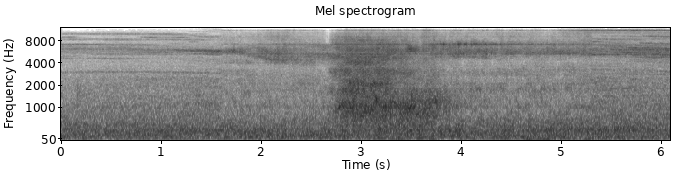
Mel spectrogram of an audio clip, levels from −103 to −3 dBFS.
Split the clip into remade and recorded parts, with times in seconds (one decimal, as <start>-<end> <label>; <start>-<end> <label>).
0.0-1.6 recorded; 1.6-5.3 remade; 5.3-6.1 recorded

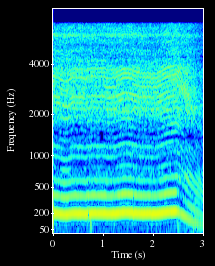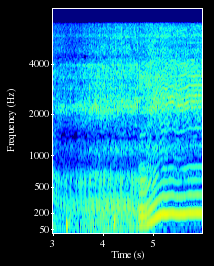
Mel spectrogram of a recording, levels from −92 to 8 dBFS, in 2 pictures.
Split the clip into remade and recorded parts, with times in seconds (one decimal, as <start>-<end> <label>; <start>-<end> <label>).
0.0-6.0 recorded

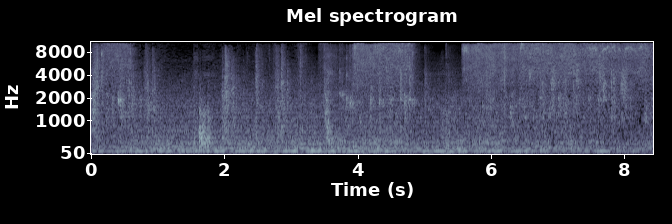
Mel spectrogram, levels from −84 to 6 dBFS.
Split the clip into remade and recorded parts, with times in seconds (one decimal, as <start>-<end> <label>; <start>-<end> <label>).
0.0-3.2 recorded; 3.2-4.3 remade; 4.3-4.9 recorded; 4.9-6.4 remade; 6.4-8.4 recorded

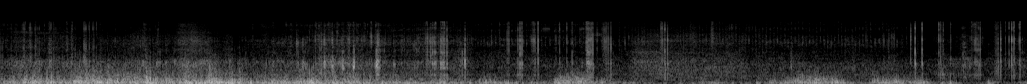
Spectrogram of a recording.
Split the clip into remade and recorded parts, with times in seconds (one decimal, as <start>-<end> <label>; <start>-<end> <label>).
0.0-1.8 recorded; 1.8-2.8 remade; 2.8-5.8 recorded; 5.8-10.3 remade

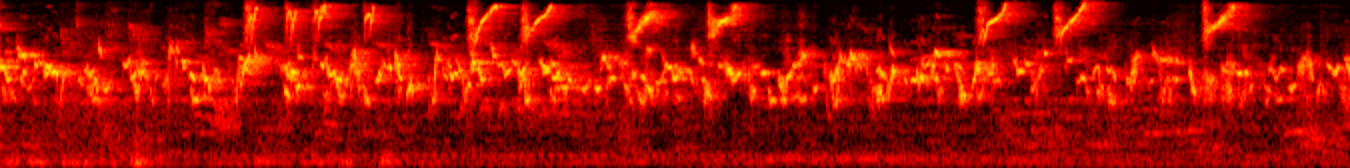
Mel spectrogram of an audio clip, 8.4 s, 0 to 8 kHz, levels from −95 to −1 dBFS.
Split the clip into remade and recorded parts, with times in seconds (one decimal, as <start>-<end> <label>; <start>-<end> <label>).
0.0-3.6 recorded; 3.6-5.1 remade; 5.1-7.3 recorded; 7.3-8.4 remade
